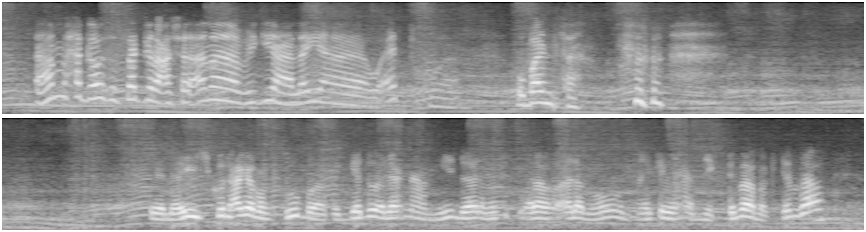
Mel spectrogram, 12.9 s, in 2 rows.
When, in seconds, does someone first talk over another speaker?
none

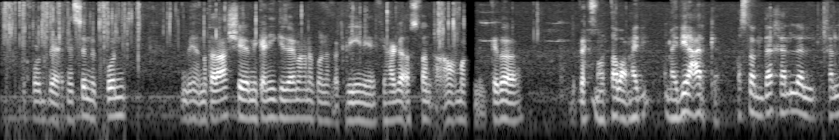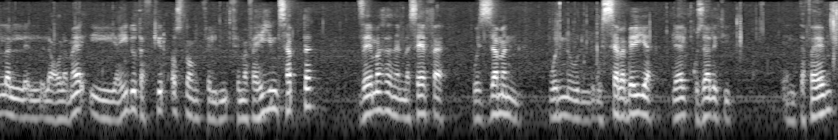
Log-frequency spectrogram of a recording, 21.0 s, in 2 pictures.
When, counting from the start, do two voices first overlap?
none

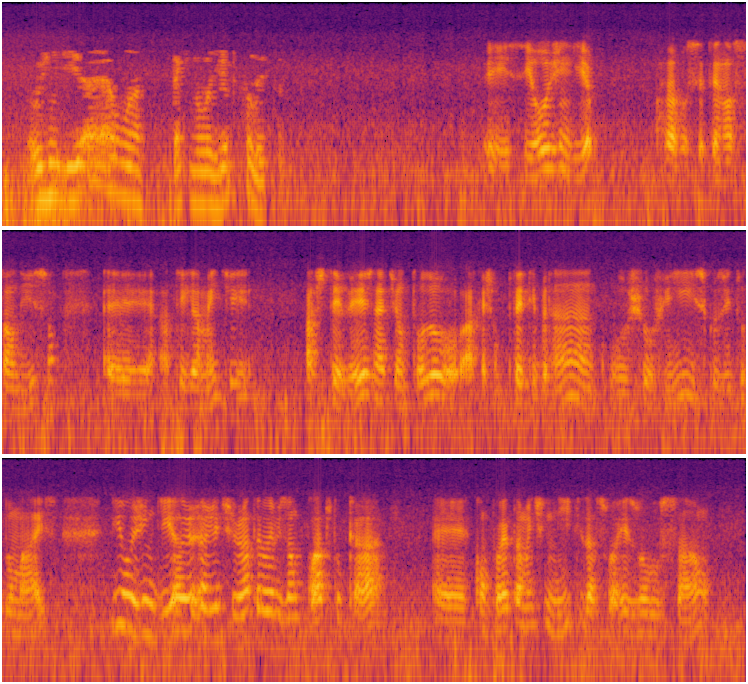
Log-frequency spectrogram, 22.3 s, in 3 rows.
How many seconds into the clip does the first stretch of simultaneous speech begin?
none

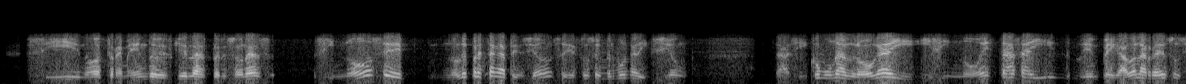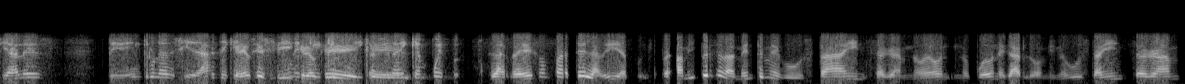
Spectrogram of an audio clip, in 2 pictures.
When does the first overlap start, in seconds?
14.2 s

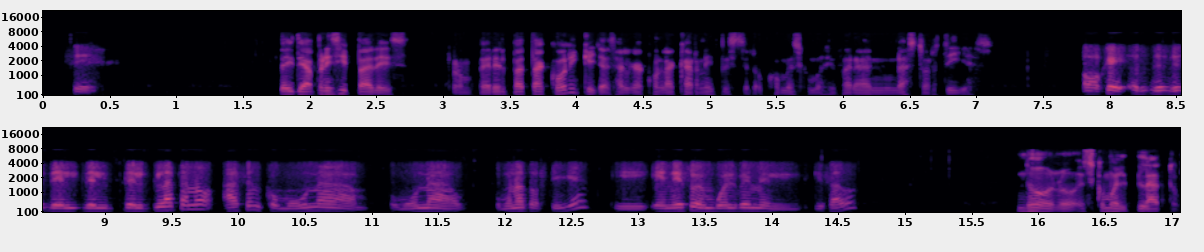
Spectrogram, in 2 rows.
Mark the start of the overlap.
none

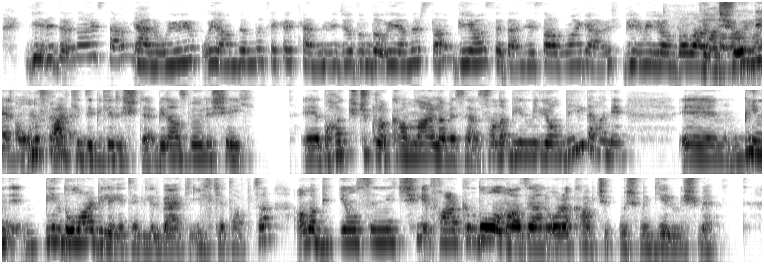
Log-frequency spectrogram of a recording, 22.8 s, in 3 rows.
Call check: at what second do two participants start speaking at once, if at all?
7.0 s

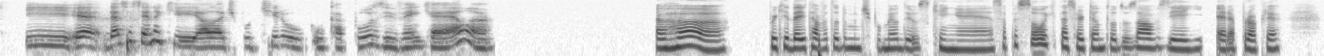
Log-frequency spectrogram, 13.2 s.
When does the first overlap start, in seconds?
none

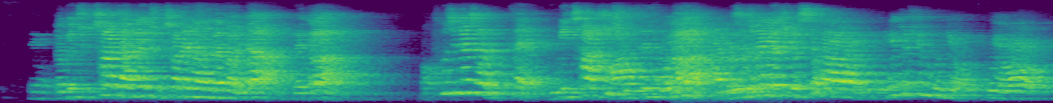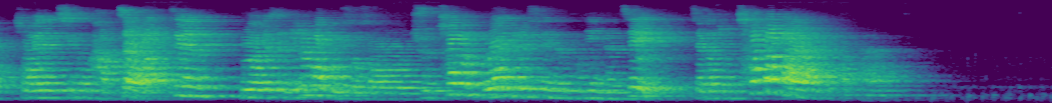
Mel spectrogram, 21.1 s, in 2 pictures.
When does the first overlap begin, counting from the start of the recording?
6.0 s

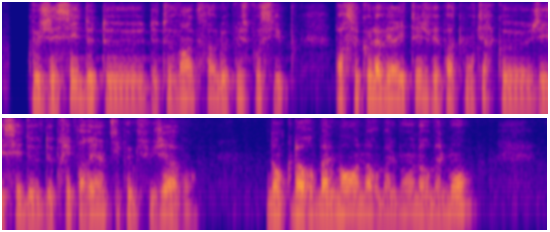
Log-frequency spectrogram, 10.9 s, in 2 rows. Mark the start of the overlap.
none

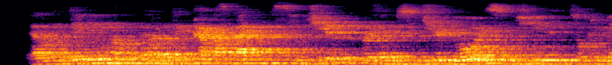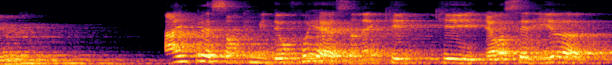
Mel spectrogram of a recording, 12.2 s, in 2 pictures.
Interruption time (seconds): none

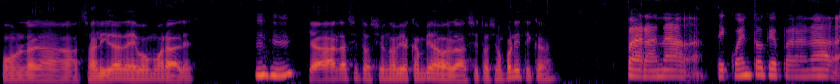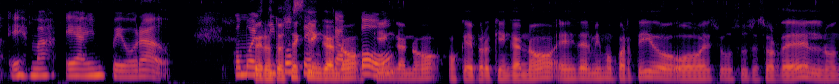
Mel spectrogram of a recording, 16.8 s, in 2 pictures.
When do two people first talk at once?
10.9 s

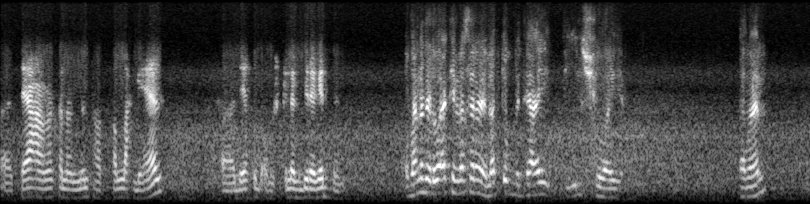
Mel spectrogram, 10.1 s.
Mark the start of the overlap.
none

